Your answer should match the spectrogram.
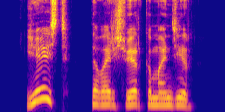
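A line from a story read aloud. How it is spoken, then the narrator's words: Reply from below. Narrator (Russian): отозвались снизу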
